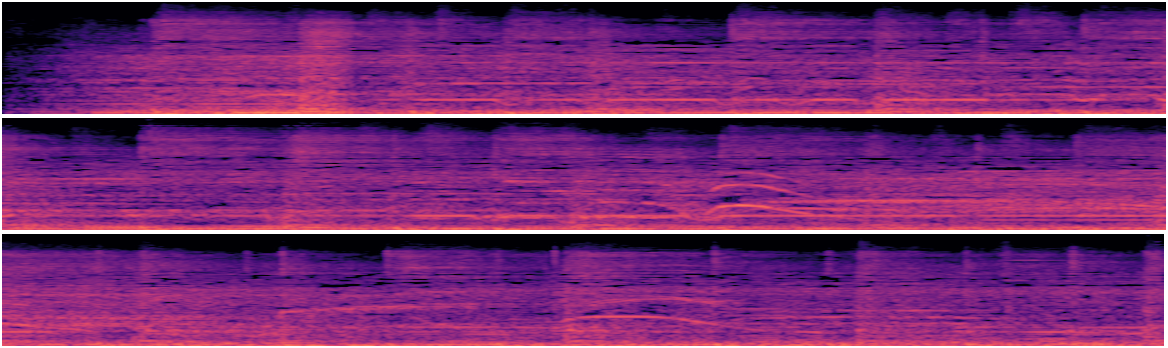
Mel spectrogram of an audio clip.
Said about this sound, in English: So far, he's not even trying to sing yet. He's just running around. His pear-shaped body. He's just yelling. There's no vocal at all.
